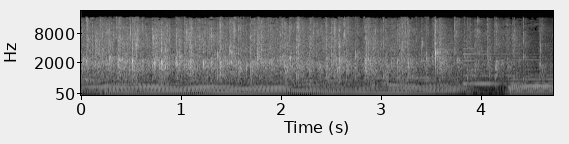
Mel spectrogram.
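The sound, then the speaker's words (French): A church audience applauds steadily for several seconds after a prayer, a dense wash of clapping over a sustained low organ or keyboard chord that shifts near the end. “Quelqu'un peut dire Amen, oui, vous pouvez applaudir.”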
